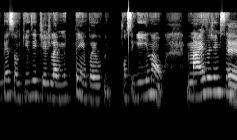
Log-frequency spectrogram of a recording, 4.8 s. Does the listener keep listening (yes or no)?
no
